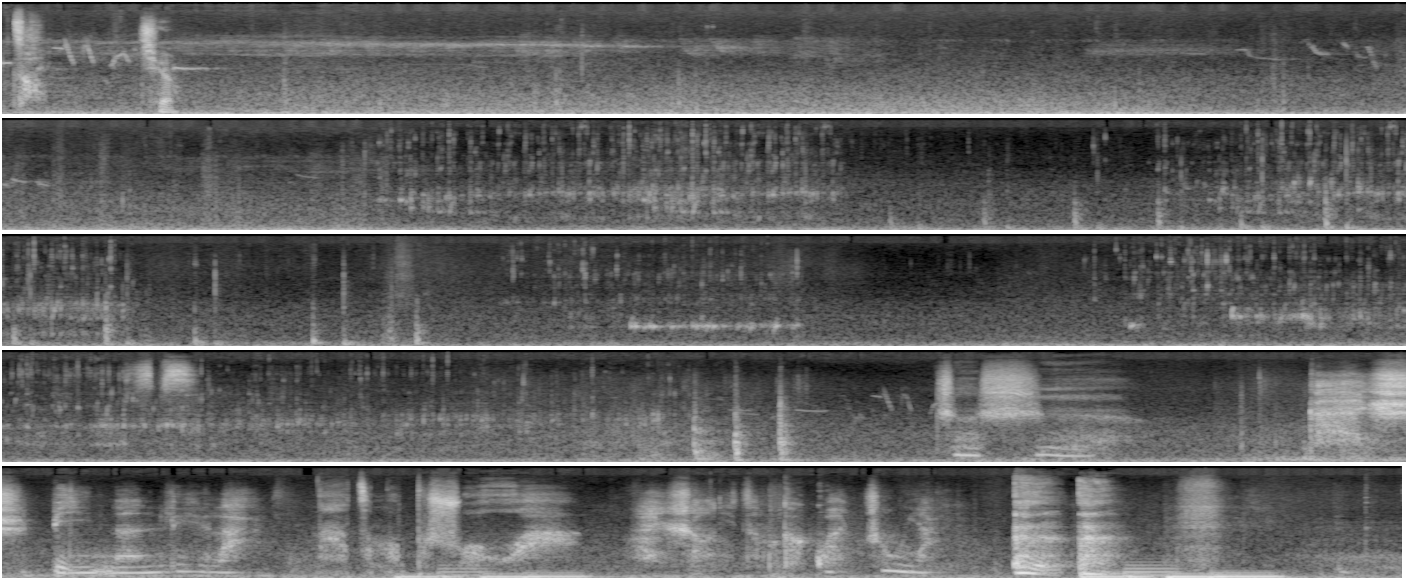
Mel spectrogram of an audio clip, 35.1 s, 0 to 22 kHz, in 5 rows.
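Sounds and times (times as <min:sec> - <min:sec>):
liquid pouring and trickling: 0:08.8 - 0:11.4, 0:12.9 - 0:14.7, 0:16.5 - 0:18.2, 0:19.4 - 0:24.7.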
